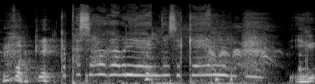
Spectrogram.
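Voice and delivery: very high, sing-song, swooping put-on voice. Retelling how Tete talked to baby brother Gabriel, Chabelo voice. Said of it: "le empezaba a hablar así con voz de Chabelo".

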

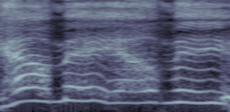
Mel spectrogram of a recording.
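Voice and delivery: very high, squealing, screaming cry. Retelling how the man they beat up cried out, imitating someone screaming for help. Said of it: "he's screaming".

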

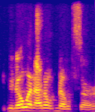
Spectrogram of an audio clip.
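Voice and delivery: ordinary talk, nothing marked

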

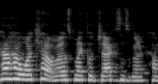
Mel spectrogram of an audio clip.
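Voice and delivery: ordinary delivery

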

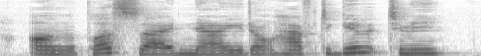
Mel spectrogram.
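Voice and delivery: ordinary delivery

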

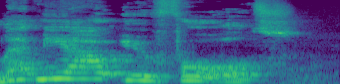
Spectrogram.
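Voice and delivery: high, mild little shriek. Voicing a trapped woman in a game scene: screaming. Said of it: "she starts screaming".

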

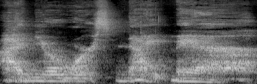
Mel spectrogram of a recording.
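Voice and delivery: hissing alien creature voice. After Trixie's sting, Zinni, now a big gray alien head, speaks: hissing, as Zinni. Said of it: "And hisses".

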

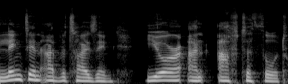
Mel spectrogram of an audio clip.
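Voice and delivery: ordinary delivery

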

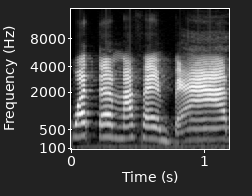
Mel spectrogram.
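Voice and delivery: very loud streamer-style yell at full blast. Showing friends the funny way Quackity always says it to Bad, do a Quackity impression. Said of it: "He's always like".

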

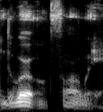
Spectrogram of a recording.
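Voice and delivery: deep narrating voice. Wishing someone would ask them to narrate an album, the speaker tries a narrator voice. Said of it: "like talking as like a narrator".

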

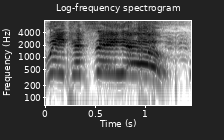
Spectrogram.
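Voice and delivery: shrill, high, stretched-out yell at full volume. Shouting playfully at the camera: yelling. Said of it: "I'm yelling for no good reason!".

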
